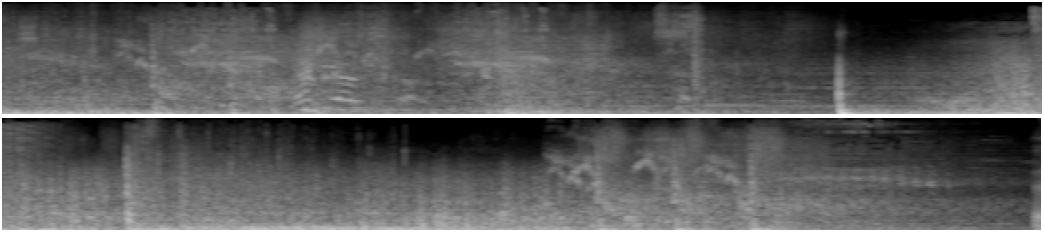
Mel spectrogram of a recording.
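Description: A spell blast from the Hogwarts Legacy video game cracks in with a sudden sharp hit, set against a dense, continuous rumble of game effects and mechanical clatter.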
